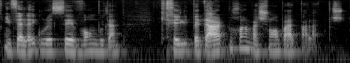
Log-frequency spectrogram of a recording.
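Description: A man's voice: medium pitch, level tone, creaky, a bit bright. Persian-accented man teaching French words. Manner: reads each French word, then gives its meaning, with quick asides to viewers. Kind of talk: vocabulary lesson for beginners.

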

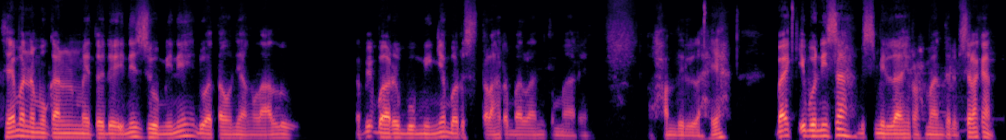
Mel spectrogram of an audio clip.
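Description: A man teaching a beginner's Quran reading lesson over a video call, modelling syllables loudly and coaxing his student with jokes. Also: low voice, brisk, dry recording. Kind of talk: online one-on-one reading lesson.

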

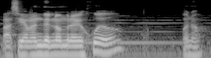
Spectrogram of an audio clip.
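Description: Young Argentine streamer, high-pitched, loose slangy let's-play banter, light music underneath. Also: male voice, steady tone, brisk. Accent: Argentine Spanish. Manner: slangy, swears and says boludo often. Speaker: gaming streamer. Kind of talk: casual let's-play commentary.

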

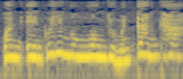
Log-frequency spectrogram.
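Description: A woman acting in an old-style radio drama as a gentle, polite young daughter who coaxes and explains patiently. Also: high voice, fast talker, lightly acted. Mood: polite, thoughtful. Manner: coaxing, polite, carefully explaining.

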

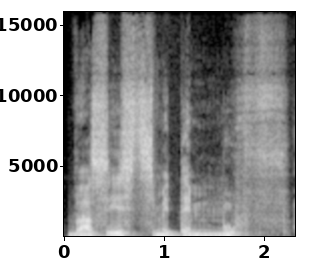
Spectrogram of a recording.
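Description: A man's voice: very deep voice, animated, very slow, no room sound, clean studio sound, exaggerated voice. A man voicing a stiff, formal old general who asks curtly, in a spoken story. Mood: wistful.

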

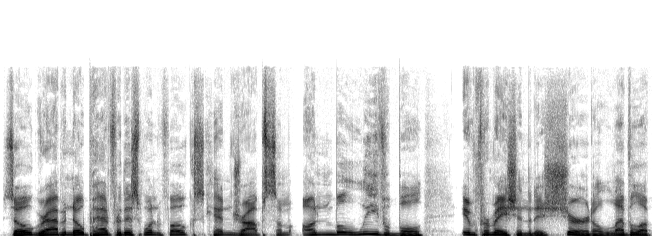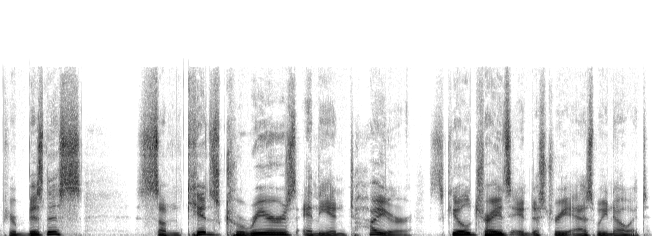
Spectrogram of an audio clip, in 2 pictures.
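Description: A man's voice: fairly high pitch, a little slow, a little mellow, no room sound, clean studio sound. A man hosting a podcast while sick, his voice nasal, with a joking, self-deprecating manner. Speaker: podcast host. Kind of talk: podcast intro.

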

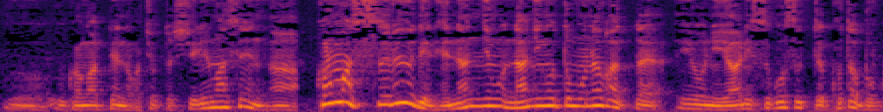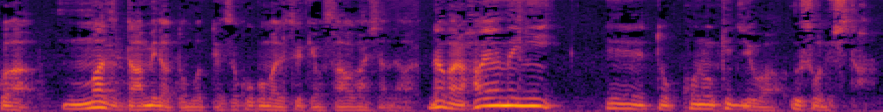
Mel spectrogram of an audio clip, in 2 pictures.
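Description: Gravelly man in lively casual commentary. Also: fairly low pitch, fast talker, hardly any pauses. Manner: chatty, offhand, thinking aloud. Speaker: YouTube commentator.

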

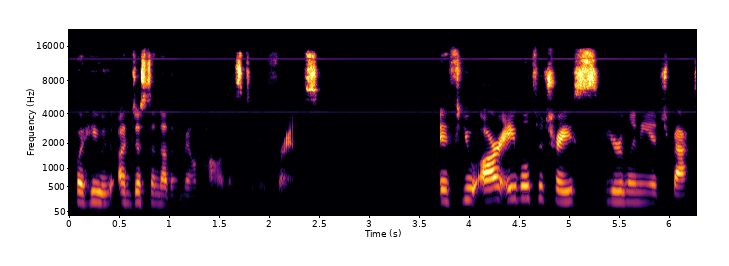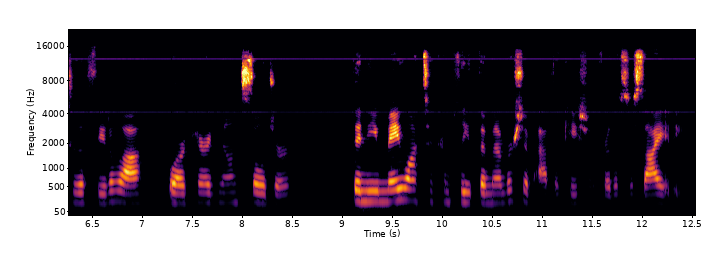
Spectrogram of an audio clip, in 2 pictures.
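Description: A woman hosting a genealogy channel, explaining family history in a relaxed way with frequent ums and pauses. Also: fairly low pitch, dry recording, low-quality recording. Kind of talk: casual educational talk to camera.

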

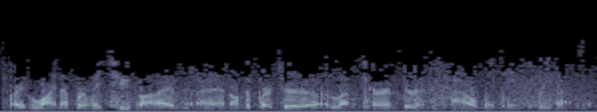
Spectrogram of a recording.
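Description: A man's voice: lowish voice, fairly even intonation, moderate pace. A man speaking as a pilot over the aircraft radio, giving clipped readbacks with hesitant fillers. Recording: narrow radio band with static.

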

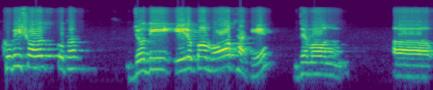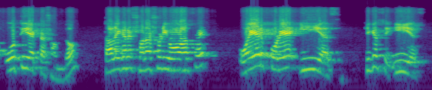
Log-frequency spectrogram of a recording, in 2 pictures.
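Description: Male teacher with a high voice, patient step-by-step explainer; echoey classroom sound. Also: animated, takes it slowly, pauses often. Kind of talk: classroom lesson.

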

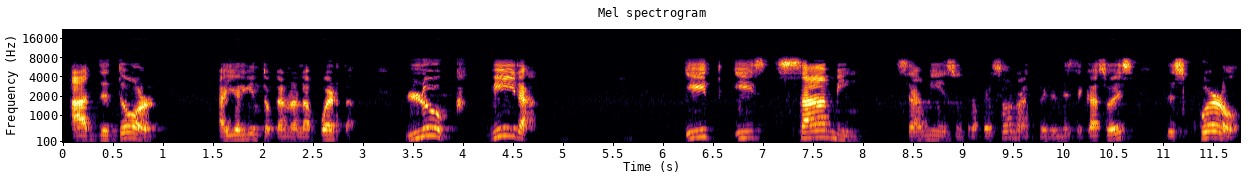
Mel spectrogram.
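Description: Slow-talking male English teacher, dull sound. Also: on the high side, pushed and bright, slight background noise. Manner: repeats and translates each English phrase. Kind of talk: recorded class for young pupils. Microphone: recording app, device not seen. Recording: dull lo-fi app recording.

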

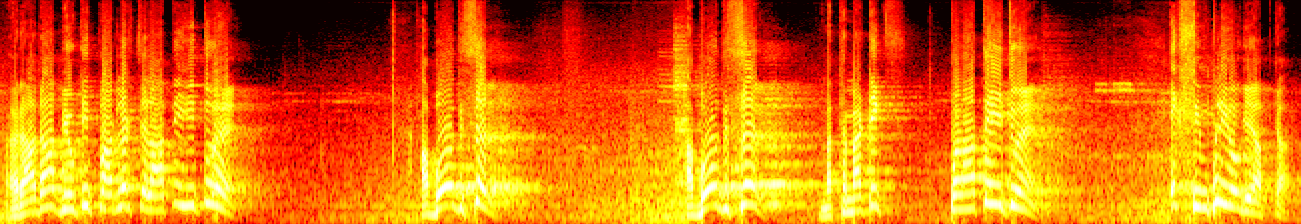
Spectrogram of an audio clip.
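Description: High-pitched Indian male teacher, echoey. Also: a bit bright. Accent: Indian English. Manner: repetitive, addresses students fondly, drawn-out English phrases. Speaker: grammar teacher. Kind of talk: classroom lecture.

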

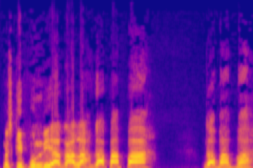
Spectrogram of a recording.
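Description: A man's voice: high voice, a little fast, bright, forceful tone, no echo. A man from Madura doing a stand-up comedy set, bantering with the crowd and repeating his punchlines.

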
